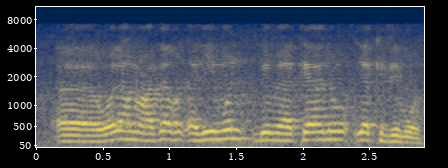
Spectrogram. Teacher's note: بفتح الياء وإسكان الكاف لأجل التخفيف، وتخفيف الذال يعني بدون تشديد، ولكن حركة الذال باقية كما هي مكسورة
